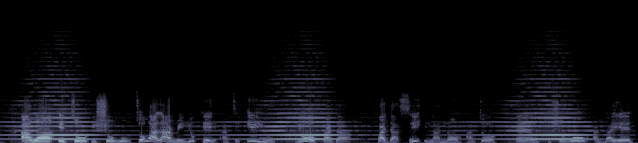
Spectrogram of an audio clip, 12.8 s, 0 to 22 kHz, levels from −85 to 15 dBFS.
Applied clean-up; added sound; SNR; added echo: none; Bowed string instrument; 4 dB; none.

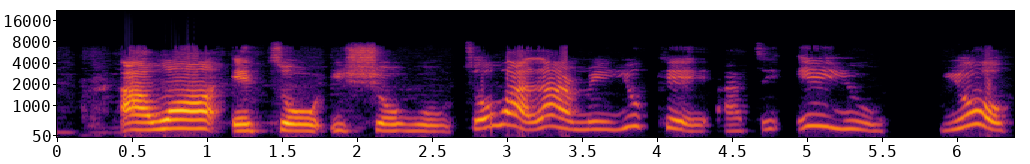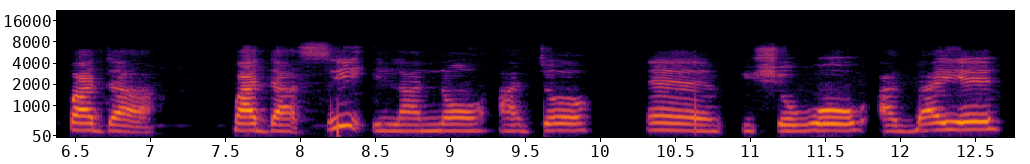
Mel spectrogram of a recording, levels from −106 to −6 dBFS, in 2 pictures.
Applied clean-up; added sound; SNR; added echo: none; none; none; none.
